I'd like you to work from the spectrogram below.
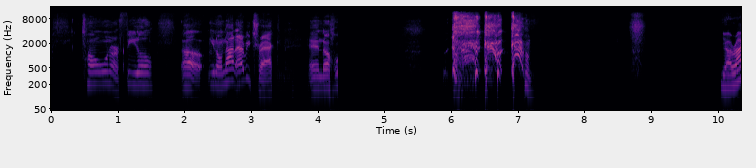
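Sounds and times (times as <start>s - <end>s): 
speech: 0.5s - 4.3s, 10.0s - 10.3s
person coughing: 5.9s - 7.3s.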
